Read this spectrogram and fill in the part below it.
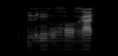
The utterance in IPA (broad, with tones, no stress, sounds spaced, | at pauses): ɓ ɨ̰˧˨ ə̯ ɲ o̰˧˨ ɣ ɔ̤˨˩ ɣ a˦˥ t̚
